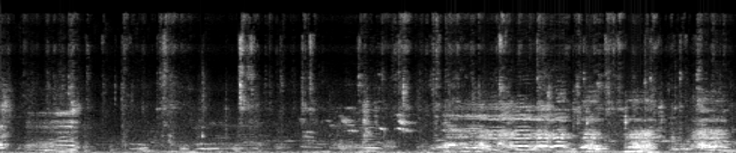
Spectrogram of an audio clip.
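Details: Chicken calling before laying an egg, quiet scattered clucks at first, then louder rough squawking notes bunched together in the final two seconds.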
